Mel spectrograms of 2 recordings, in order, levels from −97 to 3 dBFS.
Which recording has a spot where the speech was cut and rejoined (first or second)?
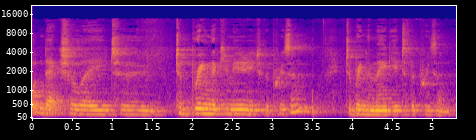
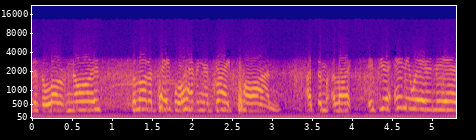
first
